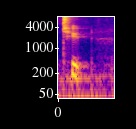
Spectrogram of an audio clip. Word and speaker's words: Toot: And one guy on YouTube, he So I don't know the correct pronunciation, if it's Tut or Toot, but when you say his full name, how do you say it? It's Toot.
